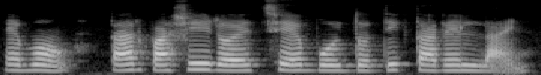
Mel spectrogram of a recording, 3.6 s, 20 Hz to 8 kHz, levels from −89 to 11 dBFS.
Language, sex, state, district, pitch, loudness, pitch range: Bengali, female, Tripura, West Tripura, 220 Hz, -18 LUFS, 215-225 Hz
